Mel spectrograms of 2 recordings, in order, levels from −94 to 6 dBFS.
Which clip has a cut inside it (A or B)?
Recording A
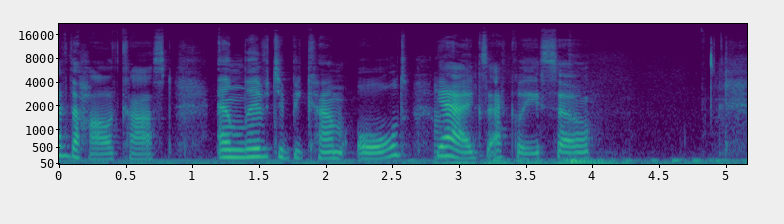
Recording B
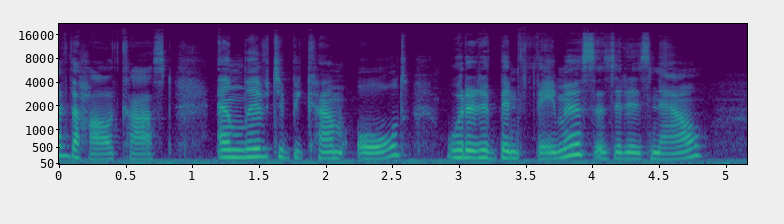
A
